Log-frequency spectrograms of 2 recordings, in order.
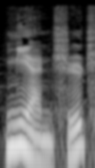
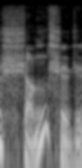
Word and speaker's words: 渑池: 好，下面这个城市的名字那就更有故事了哈，叫渑池知会的渑池，绳子的绳呢是绞丝旁啊，咱换成三点水啊，不能读成绳池知会啊。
